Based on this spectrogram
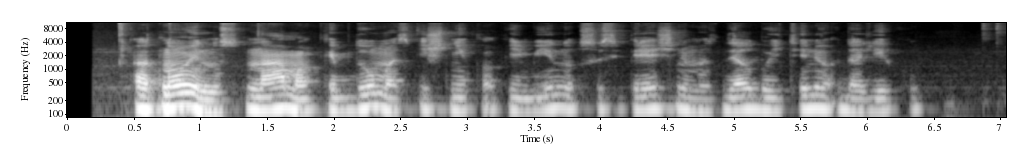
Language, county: Lithuanian, Klaipėda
